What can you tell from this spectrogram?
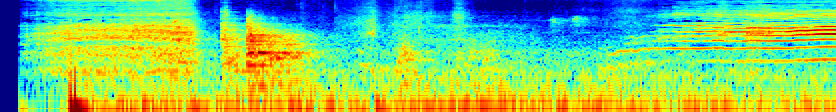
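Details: Hungry white and ginger male stray cat seeking attention: a breathy, noisy hiss with a couple of sharp bursts, a short pause, then a long, clear, rising meow that grows louder at the end.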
